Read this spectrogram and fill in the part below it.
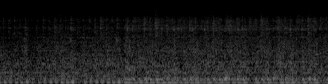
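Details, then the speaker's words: Caterham Super Seven 1600GT Sprint, 1.6-litre, 27 years old, carburettor without choke, with silencers fitted in its bare mufflers, cold start in cold weather: lumpy, wavering idle that wants to stall unless throttle is blipped; unstable cold idle. "It's like this, until the engine stabilizes, I have to blow on the accelerator a little to get the RPMs up to start the engine."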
